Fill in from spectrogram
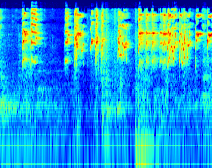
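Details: Song of the Java sparrow, used to encourage breeding: irregular clusters of high, ringing chirps building into a longer continuous twitter toward the end, with one low thump.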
